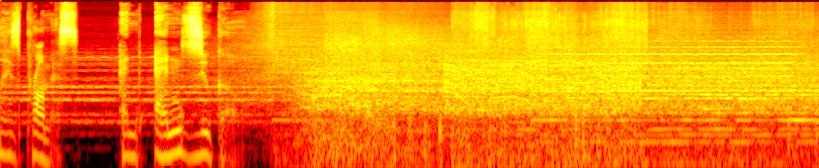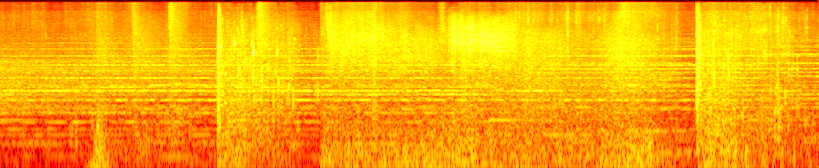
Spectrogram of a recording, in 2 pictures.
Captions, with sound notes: his promise and end Zuko. [screaming] [fighting, rumbling]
